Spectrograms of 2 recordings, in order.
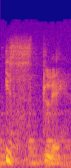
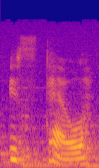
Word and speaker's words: istle: It isn't Issel, it's Istle. Sorry, chaps, it's Istel.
